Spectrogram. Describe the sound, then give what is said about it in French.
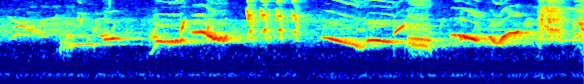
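A Eurasian blackbird sings, with rich, fluting whistled phrases that rise and fall, each ending in a brief high twitter. The song runs continuously with no voices. “Ses strophes sont toutes différentes, avec beaucoup d'inventions, de la musicalité. Le merle est un artiste.”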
